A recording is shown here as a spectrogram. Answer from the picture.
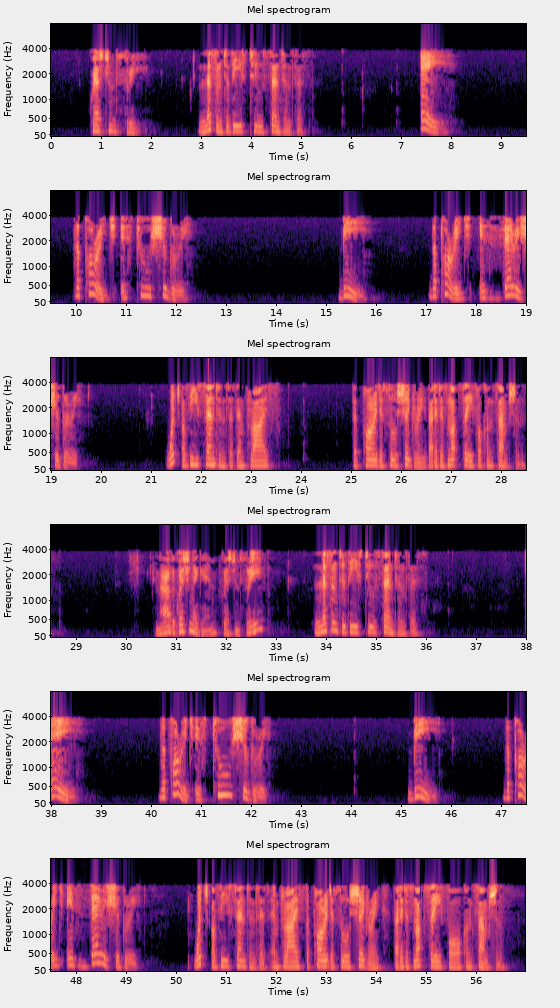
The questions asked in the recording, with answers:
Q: Which of these sentences implies the porridge is so sugary that it is not safe for consumption?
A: The porridge is too sugary.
